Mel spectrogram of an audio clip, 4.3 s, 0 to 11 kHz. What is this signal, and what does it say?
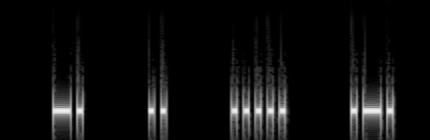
Morse code, heard as a keyed tone, about 20 wpm, spaced as for 10 wpm, 700 Hz. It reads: NI5R
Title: 095 Lesson 16g - Letter c - Call Signs 20wpm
